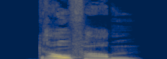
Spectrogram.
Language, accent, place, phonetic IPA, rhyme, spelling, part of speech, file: German, Germany, Berlin, [ˈɡʁaʊ̯ˌfaʁbn̩], -aʊ̯faʁbn̩, graufarben, adjective, De-graufarben.ogg
- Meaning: grey (in colour)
